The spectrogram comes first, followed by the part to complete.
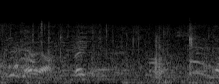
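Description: A group of people chattering at once, with many overlapping, fairly high voices and no single clear speaker. A few sharp clicks sound through it, the clearest near the end.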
